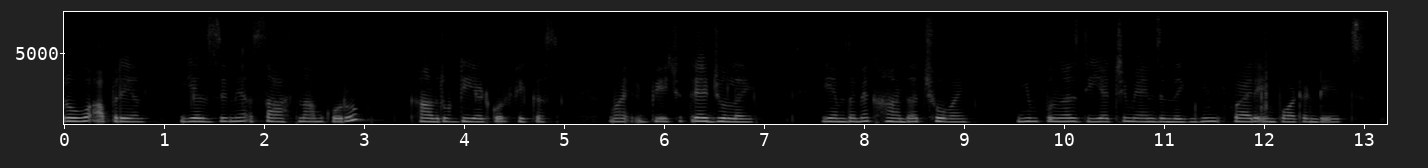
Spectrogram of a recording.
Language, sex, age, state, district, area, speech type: Kashmiri, female, 18-30, Jammu and Kashmir, Anantnag, urban, spontaneous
